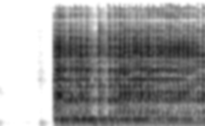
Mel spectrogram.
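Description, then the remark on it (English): A loud, drawn-out fart bursts in after a moment of silence, a raspy buzzing flutter of rapid, even pulses that holds steady for under two seconds, with no talking over it. “You've got so much timbre to your arsehole.”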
